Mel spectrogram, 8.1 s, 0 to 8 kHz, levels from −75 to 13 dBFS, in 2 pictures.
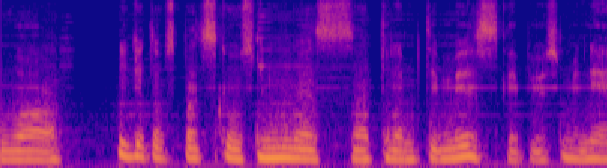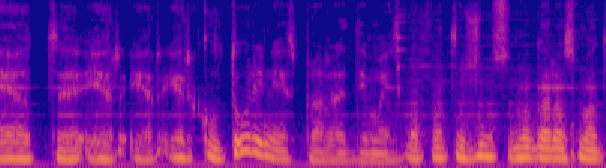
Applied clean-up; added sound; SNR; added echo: neural separator model SepFormer DNS4.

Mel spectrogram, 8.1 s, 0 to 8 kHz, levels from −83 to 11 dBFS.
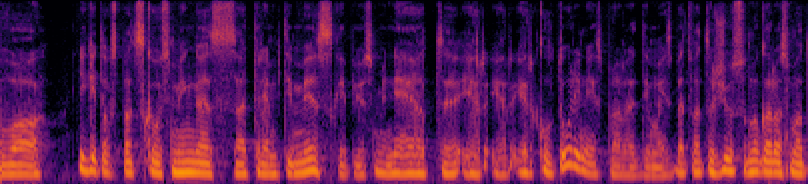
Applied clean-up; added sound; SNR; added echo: none; none; none; none.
